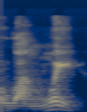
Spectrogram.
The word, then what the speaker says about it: Wang Wei: Nah, tahta yang kedua Wang Wei ya, bacanya Wang Wei. Wang itu raja, Wei itu tempat duduknya ya, tempat duduknya ya, Wang Wei.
